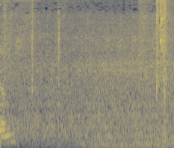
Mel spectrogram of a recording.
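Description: Steady background noise with a low rumble that grows stronger in the second half, and a couple of faint clicks.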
